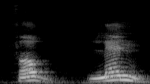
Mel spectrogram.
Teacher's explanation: دعاد میں قلقلہ نہیں ہے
